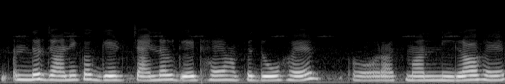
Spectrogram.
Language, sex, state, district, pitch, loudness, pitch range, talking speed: Hindi, female, Bihar, Katihar, 195 Hz, -14 LUFS, 190-210 Hz, 180 wpm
